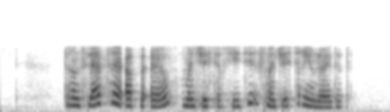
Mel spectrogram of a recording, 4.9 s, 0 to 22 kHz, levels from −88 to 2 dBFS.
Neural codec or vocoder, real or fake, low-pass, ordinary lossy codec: codec, 16 kHz, 6 kbps, DAC; fake; 7.2 kHz; AAC, 16 kbps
